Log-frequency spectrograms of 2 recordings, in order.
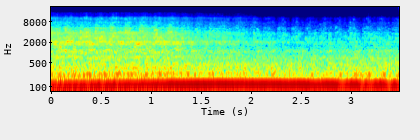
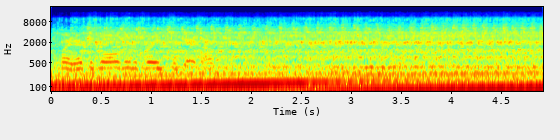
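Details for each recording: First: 1932 Ford Coupe with Oldsmobile J2 engine on first test drive: deep steady drone holding a fast, even high idle with no dip; owners suspect idle setting or clutch not disengaging, possibly needing clutch adjustment, unconfirmed. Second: 1932 Ford five-window coupe with Oldsmobile J2 engine, first test drive since the 1950s: deep steady drone, no knocks or misses; normal running.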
